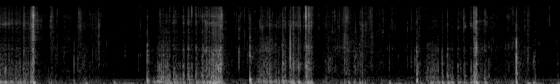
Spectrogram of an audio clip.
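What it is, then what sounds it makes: Dry soap bar scraped and cut. A solid yellow dry soap bar, held in the hand, is scraped and cut with a flat metal blade, and the shavings fall onto a pile. Dry, crumbly scraping and tearing strokes mix with sharp, bright clicks and crisp crunches over a low rumble.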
